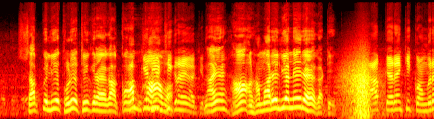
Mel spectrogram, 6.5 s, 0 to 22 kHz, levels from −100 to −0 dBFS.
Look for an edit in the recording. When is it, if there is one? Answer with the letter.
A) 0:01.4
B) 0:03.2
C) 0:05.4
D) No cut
C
